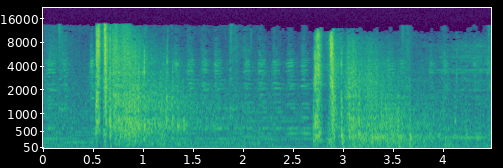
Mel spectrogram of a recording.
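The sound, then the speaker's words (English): A replica musket fires twice, each a sharp, loud blast with a brief rumbling tail, a couple of seconds apart over a steady background hum. No one speaks. “And that is the same replica musket that they used back then.”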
